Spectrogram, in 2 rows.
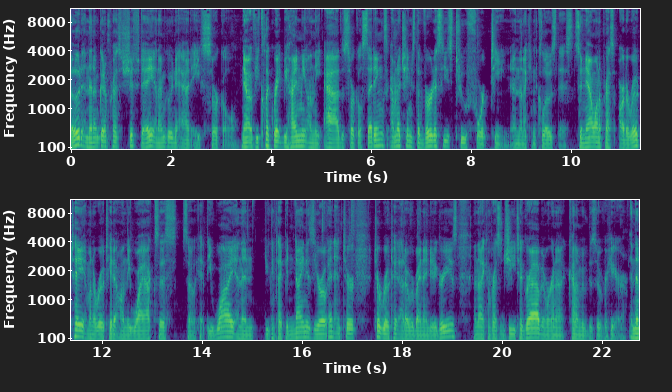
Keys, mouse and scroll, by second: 0.4 shift+a, 4.7-7.9 drag, 9.2 click, 9.6 middle click, 10.2 scroll down 2, 10.4 middle click, 10.8 r, 16.9-18.0 middle drag, 18.0 scroll down 1, 18.2 middle click, 18.9-19.4 scroll up 1, 19.4-19.9 scroll up 1, 19.9 g, 21.9-22.7 middle drag.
